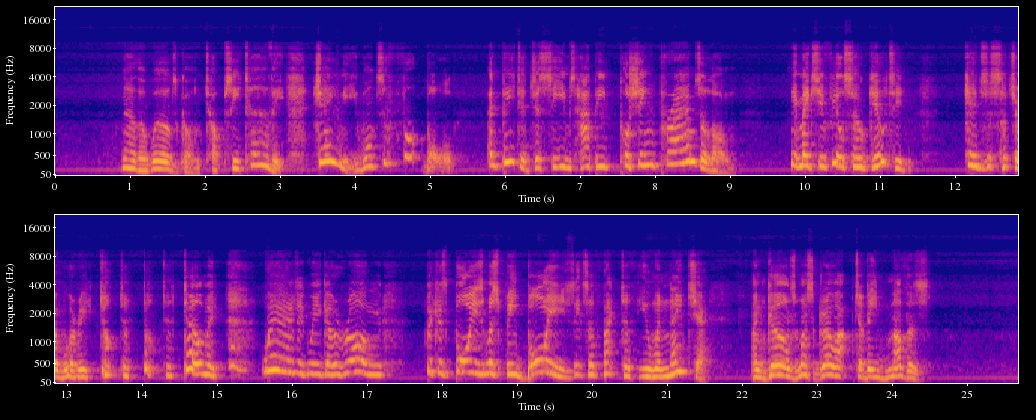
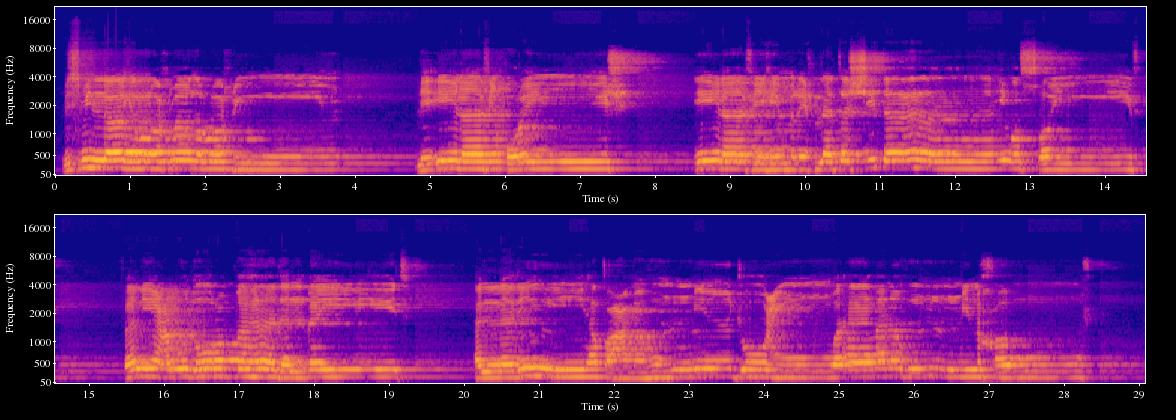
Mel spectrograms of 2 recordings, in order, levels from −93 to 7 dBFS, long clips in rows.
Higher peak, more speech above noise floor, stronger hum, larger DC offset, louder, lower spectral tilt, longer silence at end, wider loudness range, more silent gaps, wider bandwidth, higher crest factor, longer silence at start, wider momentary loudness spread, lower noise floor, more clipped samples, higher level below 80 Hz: second, -4 dBFS vs 0 dBFS; first, 38 dB vs 33 dB; neither; neither; about the same, -18 LUFS vs -16 LUFS; first, -6.5 dB/octave vs -5 dB/octave; first, 1.25 s vs 0.55 s; about the same, 3 LU vs 5 LU; neither; about the same, 9 kHz vs 8.2 kHz; about the same, 14 dB vs 16 dB; first, 0.9 s vs 0.1 s; second, 11 LU vs 15 LU; first, -55 dBFS vs -48 dBFS; neither; second, -72 dBFS vs -64 dBFS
